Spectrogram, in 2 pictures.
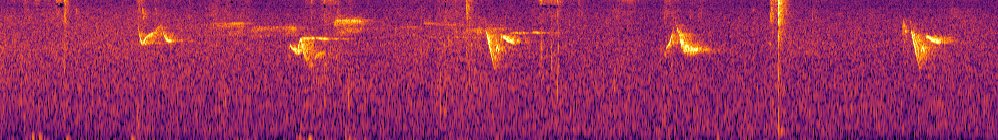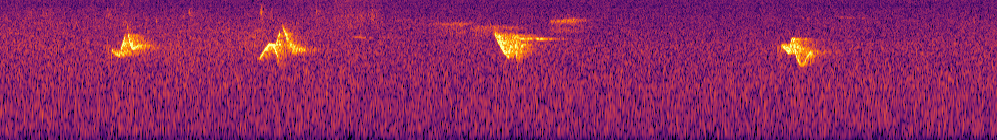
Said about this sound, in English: Blue-headed vireo.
